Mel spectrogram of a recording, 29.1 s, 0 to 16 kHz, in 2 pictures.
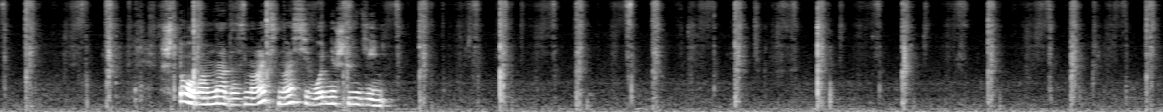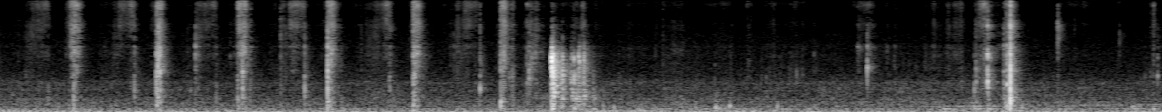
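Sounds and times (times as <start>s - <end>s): cards being shuffled: 0.0s - 22.0s, 23.9s - 27.9s.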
